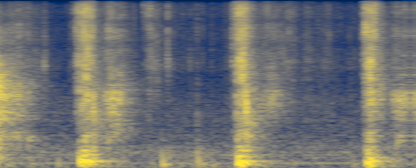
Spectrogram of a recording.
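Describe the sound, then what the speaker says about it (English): A sharp knife chopping onions on a board, three crisp, separate cuts with short pauses between them, close and fairly quiet, with no talking. "And I've got sharp knife. I'm going to cut it."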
